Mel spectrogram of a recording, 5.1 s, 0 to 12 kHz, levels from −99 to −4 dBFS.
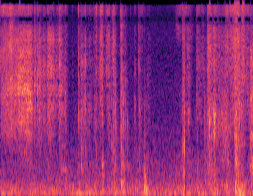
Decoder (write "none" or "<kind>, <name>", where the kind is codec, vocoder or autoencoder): none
